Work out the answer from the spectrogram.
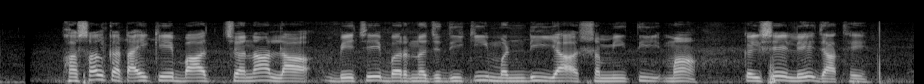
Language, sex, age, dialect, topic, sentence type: Chhattisgarhi, male, 18-24, Western/Budati/Khatahi, agriculture, question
